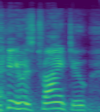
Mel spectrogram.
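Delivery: chuckling as it is said; amused. Real, not acted. Amused answer to listener's joke.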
